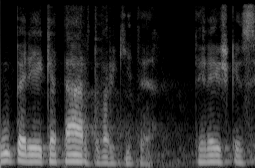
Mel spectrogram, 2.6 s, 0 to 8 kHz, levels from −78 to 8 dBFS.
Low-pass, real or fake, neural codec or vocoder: 7.2 kHz; fake; codec, 16 kHz, 4 kbps, FreqCodec, smaller model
